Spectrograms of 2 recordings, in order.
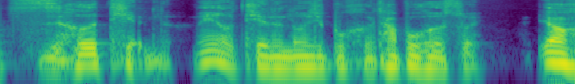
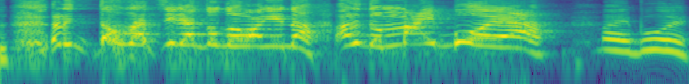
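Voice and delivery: high, loud flustered mother voice; agitated mom imitation; 5 dB louder than usual. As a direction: play the worked-up mom scolding her son. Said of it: "我刚才模仿我妈".

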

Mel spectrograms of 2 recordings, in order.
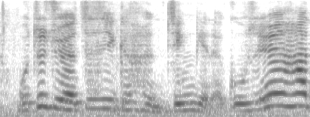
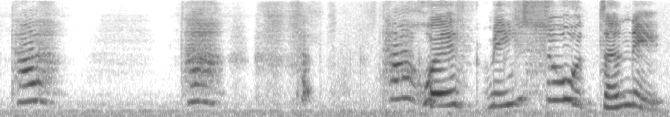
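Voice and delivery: long pauses between repeated starts; imitating a reluctant stammering report; stalling haltingly; 9 semitones higher, 4 dB louder, slower than usual. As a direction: keep getting stuck, then get it out slowly. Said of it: "又突然又停在一个很奇怪的点".

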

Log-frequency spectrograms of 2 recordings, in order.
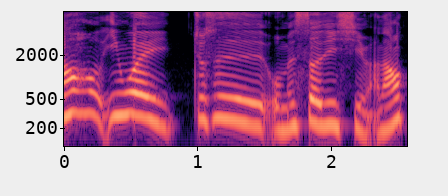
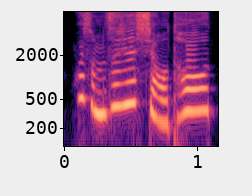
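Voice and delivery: raised, louder mock complaint, slowing at the end; indignant teacher; 8 semitones higher, 5 dB louder than usual. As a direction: play the baffled teacher who can't believe the thief stopped to snack. Neighbour teacher complains about thief.

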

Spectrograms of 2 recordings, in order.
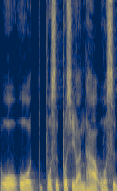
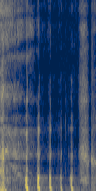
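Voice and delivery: breathy giggle up high; high airy laugh; 11 semitones higher, 4 dB quieter than usual. Real, not acted. Laughing to viewers about a great silk haul, high airy giggle. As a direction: laugh lightly at your own luck.

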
